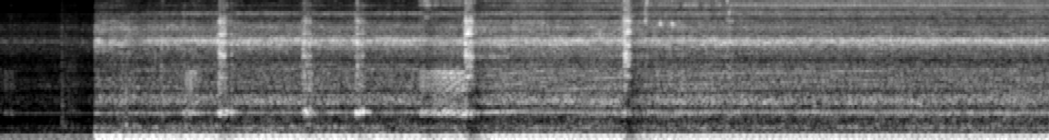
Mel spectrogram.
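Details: Sega Dreamcast GD-ROM drive, suspected failing capacitors, after reclosing tray: disc spins to steady constant-speed whir with no seek ticks, drive has quit trying to read; reading works after reopening tray again.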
